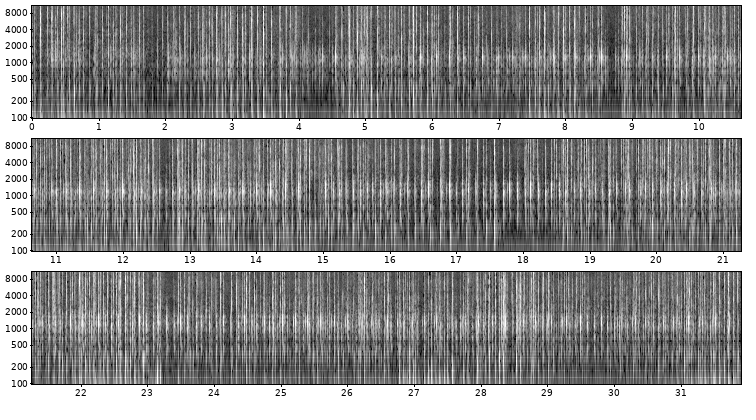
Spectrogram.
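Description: Fast fingertip tapping on a small black plastic device. Several tapping tracks are layered over each other into a dense, continuous clatter with no pauses.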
